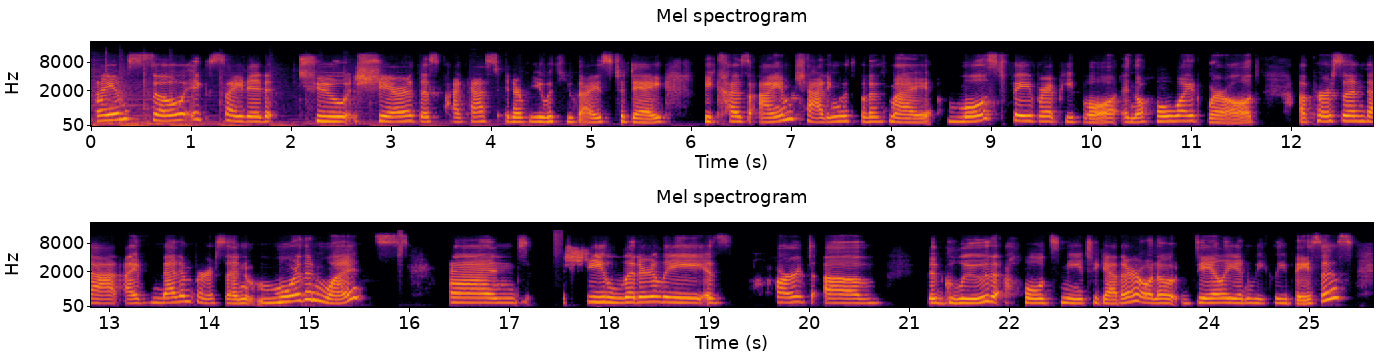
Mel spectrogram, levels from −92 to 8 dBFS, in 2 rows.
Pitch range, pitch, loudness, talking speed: 205-240 Hz, 220 Hz, -17 LUFS, 135 wpm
